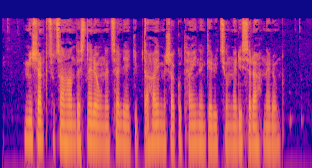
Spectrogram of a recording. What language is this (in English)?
Armenian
